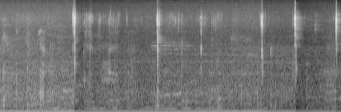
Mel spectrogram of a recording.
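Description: Close-up chewing of crisp, unripe green carabao mango with the mouth closed, with about five sharp clicks scattered through, the loudest about a second in.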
